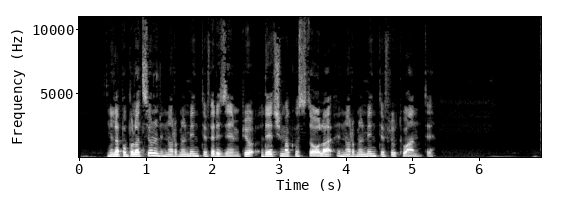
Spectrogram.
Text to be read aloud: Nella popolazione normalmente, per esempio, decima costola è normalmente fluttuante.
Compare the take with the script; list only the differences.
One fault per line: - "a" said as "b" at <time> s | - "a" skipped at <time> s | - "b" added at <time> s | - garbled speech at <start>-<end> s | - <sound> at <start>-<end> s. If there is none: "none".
none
